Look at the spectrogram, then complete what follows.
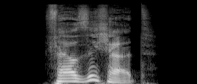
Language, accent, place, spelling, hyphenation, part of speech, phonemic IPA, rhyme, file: German, Germany, Berlin, versichert, ver‧si‧chert, verb / adjective, /fɛɐ̯ˈzɪçɐt/, -ɪçɐt, De-versichert.ogg
- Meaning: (verb) past participle of versichern; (adjective) insured, covered; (verb) inflection of versichern: 1. third-person singular present 2. second-person plural present 3. plural imperative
